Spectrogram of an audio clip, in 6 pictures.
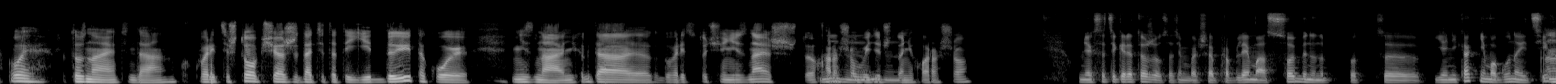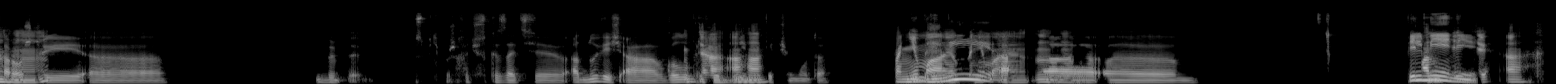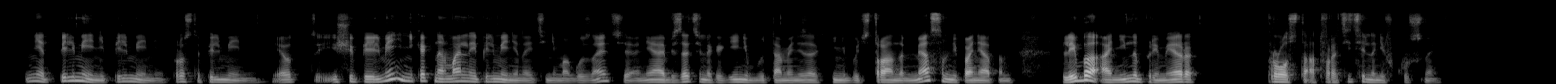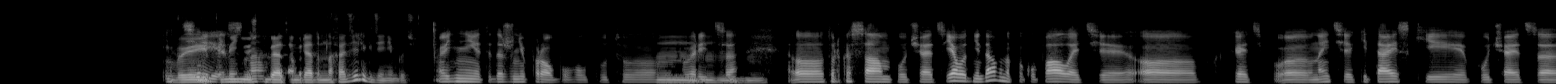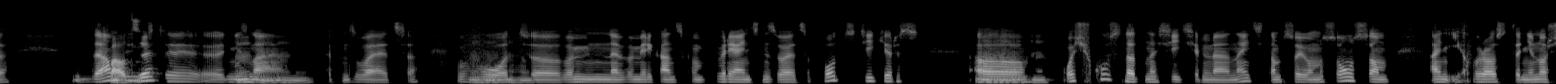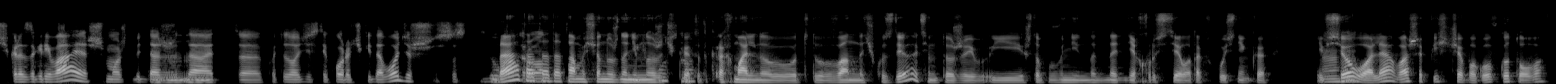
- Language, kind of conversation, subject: Russian, unstructured, Что вас больше всего раздражает в готовых блюдах из магазина?
- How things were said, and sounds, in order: tongue click; tapping; in English: "дамплингсы"; in Chinese: "包子?"; in English: "potstickers"; unintelligible speech; put-on voice: "пища богов готова"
